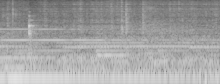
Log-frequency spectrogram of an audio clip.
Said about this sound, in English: So now we will be roasting this roti on the tawa.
